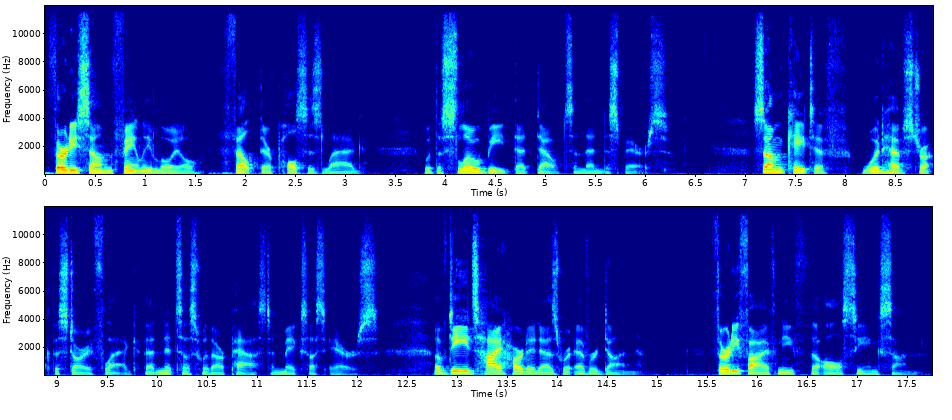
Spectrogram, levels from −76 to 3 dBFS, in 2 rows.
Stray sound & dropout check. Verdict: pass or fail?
pass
